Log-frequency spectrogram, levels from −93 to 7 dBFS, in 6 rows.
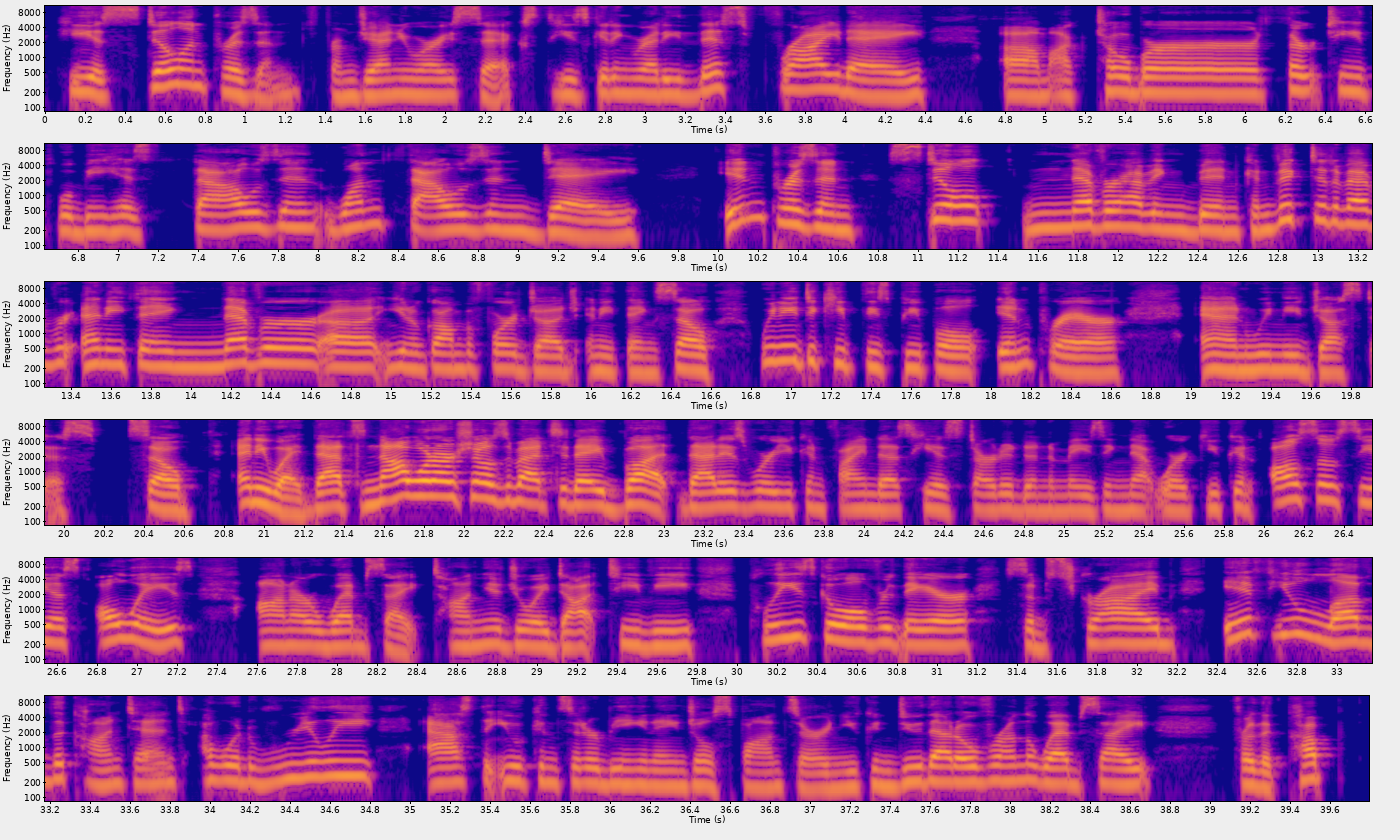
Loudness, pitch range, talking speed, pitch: -21 LUFS, 185-235 Hz, 180 wpm, 205 Hz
